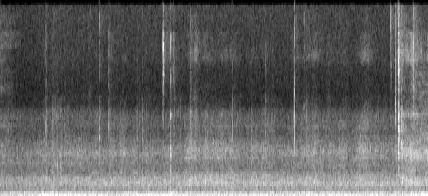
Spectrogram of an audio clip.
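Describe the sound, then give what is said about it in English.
A steady, low engine and road rumble from a car being driven, recorded on the driver's phone, continuous and fairly loud for the whole stretch with no talking, just an even hum of tires and motor. “I just swerved in front of a cop.”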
